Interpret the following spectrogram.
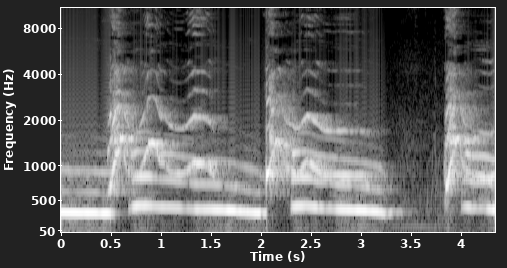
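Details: A Dachshund "singing" howls in long, mournful tones, each starting with a sharp yelp and sliding gently downward.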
